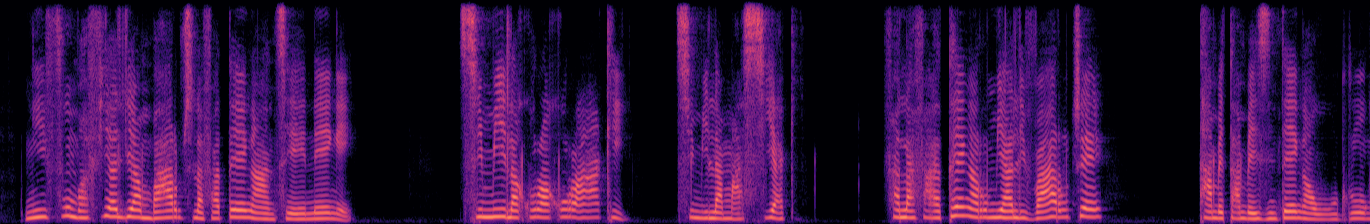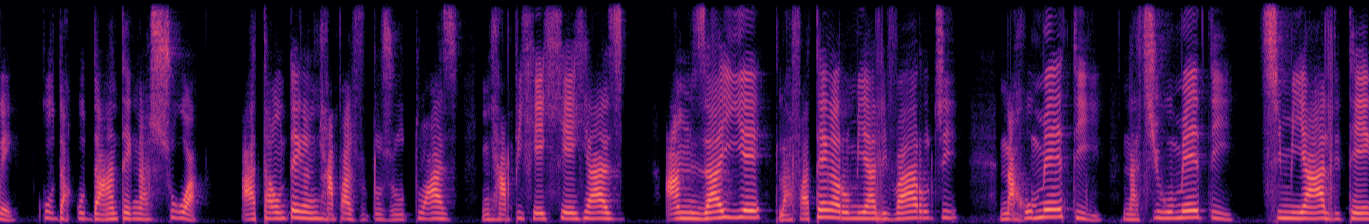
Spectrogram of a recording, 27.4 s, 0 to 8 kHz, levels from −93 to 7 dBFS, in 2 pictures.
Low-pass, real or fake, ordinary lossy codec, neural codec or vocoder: none; real; none; none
